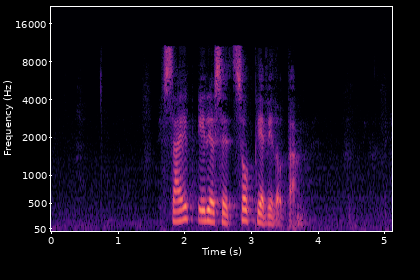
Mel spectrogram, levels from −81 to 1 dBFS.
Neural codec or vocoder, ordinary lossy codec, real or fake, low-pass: codec, 16 kHz in and 24 kHz out, 0.6 kbps, FocalCodec, streaming, 4096 codes; MP3, 48 kbps; fake; 10.8 kHz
